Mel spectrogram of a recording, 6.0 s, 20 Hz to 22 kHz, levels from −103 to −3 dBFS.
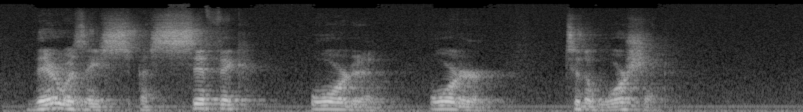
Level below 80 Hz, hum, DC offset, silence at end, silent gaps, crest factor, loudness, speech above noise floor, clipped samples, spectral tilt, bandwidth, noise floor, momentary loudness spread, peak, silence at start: -58 dBFS; none; under 0.1%; 0 s; none; 20 dB; -34 LUFS; 22 dB; under 0.1%; -4 dB/octave; 18.5 kHz; -55 dBFS; 16 LU; -16 dBFS; 0 s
